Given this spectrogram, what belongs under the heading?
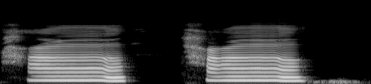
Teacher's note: এটা আওয়াজ একটু কম হবে, গলার ভিতর থেকে বলতে হবে। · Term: ছোট হা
